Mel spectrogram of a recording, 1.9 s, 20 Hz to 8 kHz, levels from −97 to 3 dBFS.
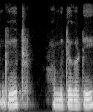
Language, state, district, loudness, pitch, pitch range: Santali, Jharkhand, Sahebganj, -15 LUFS, 125 Hz, 125-135 Hz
